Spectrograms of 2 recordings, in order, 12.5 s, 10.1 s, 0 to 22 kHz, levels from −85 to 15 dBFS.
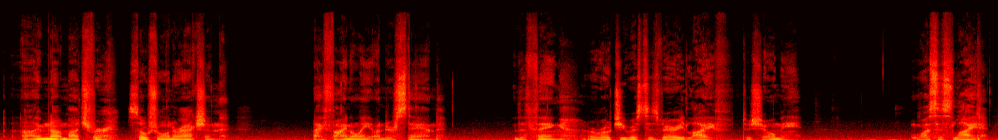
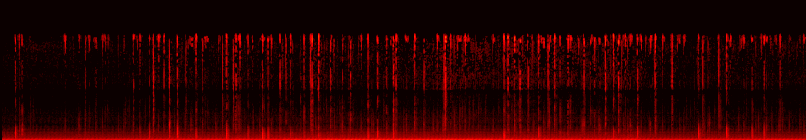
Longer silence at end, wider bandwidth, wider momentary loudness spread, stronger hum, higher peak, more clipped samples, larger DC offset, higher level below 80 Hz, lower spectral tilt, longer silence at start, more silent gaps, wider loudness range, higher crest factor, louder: about the same, 0 s vs 0 s; first, over 20 kHz vs 17 kHz; first, 14 LU vs 10 LU; second, none vs 60 Hz at -50 dBFS; first, -8 dBFS vs -18 dBFS; neither; neither; first, -48 dBFS vs -56 dBFS; about the same, -4.5 dB/octave vs -4.5 dB/octave; about the same, 0 s vs 0 s; neither; about the same, 5 LU vs 4 LU; second, 22 dB vs 30 dB; first, -29 LUFS vs -48 LUFS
